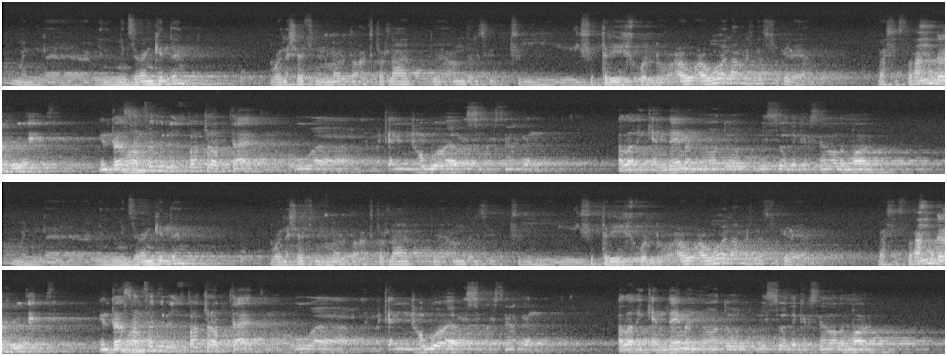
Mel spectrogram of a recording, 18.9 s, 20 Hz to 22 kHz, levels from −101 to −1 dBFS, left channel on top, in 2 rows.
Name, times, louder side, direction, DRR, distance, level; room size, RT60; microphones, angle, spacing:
voice 1, 0.1-1.9 2.7-8.1 8.8-9.8 10.6-10.9, left 1 dB, 25° left, 2 dB, 1.3 m, -22 dB
voice 2, 9.1-9.8 10.4-14.8 15.6-18.1, right 1 dB, 20° right, 1 dB, 2.2 m, -19 dB
28.0 x 14.5 x 9.3 m, 2.9 s
head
